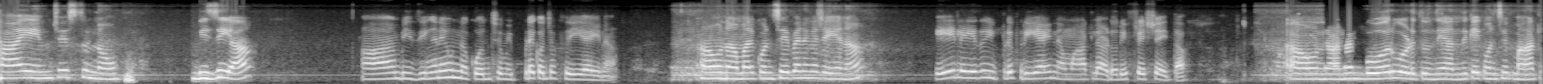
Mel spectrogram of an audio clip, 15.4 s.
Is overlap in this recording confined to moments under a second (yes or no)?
yes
